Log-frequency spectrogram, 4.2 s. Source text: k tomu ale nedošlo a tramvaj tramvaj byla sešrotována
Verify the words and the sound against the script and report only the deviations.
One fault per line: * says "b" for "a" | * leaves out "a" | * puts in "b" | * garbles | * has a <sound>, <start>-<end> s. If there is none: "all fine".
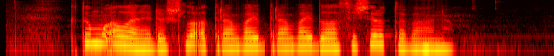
all fine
